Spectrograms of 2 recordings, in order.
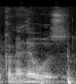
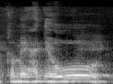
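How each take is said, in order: First: Ozo quick, with a Z; pronúncia preferida. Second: O stretched out long; pronúncia rejeitada. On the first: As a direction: say Ozo fast, "Ô-zo". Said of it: "vou falar Kamen Rider Ozo". (Ozo rápido, com som de Z) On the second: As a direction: say O as one long, drawn-out vowel. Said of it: "eu não vou falar". (O bem esticado, "ôôô") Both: Shown as a demonstration.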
